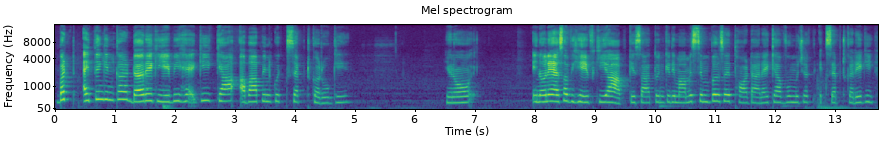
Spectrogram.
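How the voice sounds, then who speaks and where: A woman from India talks through a tarot reading in a casual, conversational way. Her voice sits a little high, and she mixes English words in freely with frequent hesitation fillers. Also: fairly even intonation, measured pace. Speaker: tarot reader.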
